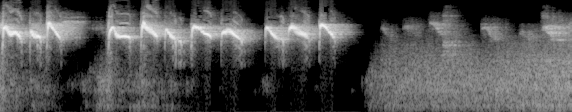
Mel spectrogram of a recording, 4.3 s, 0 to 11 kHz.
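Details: Oriental white-eye kept in a cage, singing in buka sing mode on 27 October 2022: a quick burst of high, looping slurred notes in tight groups, then fading to soft murmuring background noise.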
